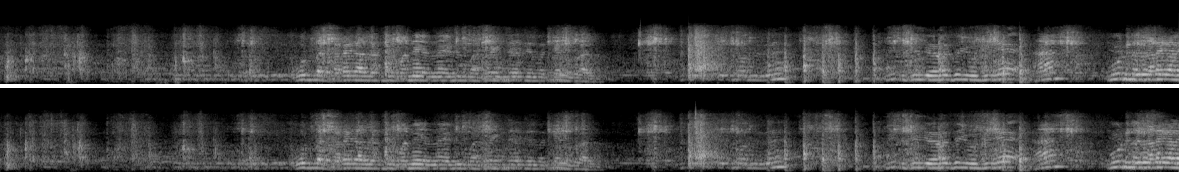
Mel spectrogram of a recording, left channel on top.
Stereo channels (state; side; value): normal; both; correlation 0.43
